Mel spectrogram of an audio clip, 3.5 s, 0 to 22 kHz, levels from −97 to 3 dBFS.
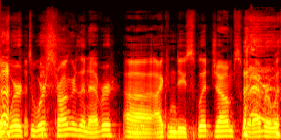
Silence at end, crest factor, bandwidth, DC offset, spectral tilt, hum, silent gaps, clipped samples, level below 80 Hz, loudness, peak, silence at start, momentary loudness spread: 0 s; 12 dB; 15 kHz; under 0.1%; -7 dB/octave; none; none; under 0.1%; -50 dBFS; -20 LUFS; -8 dBFS; 0 s; 3 LU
